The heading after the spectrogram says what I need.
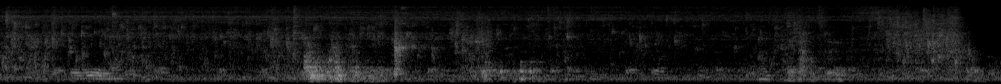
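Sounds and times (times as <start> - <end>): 
hot water running from a tap: 0.0 - 9.8.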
